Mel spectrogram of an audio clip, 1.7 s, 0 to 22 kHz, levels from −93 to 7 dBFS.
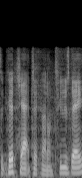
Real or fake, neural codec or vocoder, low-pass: fake; codec, 24 kHz, 1 kbps, SNAC; 7.2 kHz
